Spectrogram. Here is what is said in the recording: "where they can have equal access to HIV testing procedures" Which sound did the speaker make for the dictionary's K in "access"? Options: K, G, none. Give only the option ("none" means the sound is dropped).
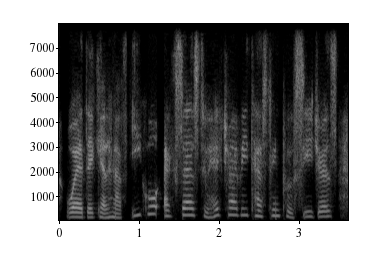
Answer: K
